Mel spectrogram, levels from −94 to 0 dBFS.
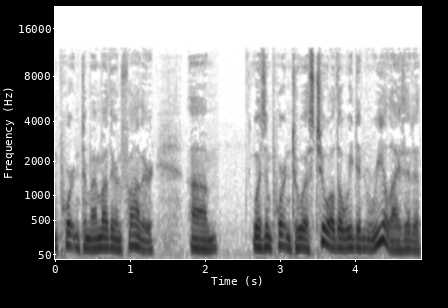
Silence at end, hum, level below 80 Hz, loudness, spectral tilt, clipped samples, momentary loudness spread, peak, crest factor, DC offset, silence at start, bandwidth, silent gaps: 0 s; none; -52 dBFS; -20 LUFS; -7.5 dB/octave; under 0.1%; 7 LU; -6 dBFS; 14 dB; under 0.1%; 0 s; 12 kHz; none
